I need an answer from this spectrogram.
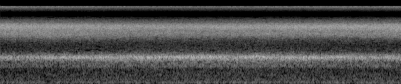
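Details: Mass emergence of periodical cicadas in eastern North America on May 19, 2011, producing a continuous, even, hissing chorus, a bright high band over a fainter lower tone, with no pauses.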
